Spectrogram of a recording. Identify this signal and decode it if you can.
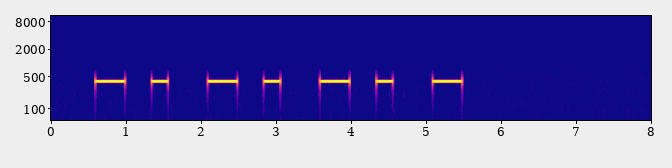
Telephone call progress tone (UK plan), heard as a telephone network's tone, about 400 Hz. Congestion tone.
